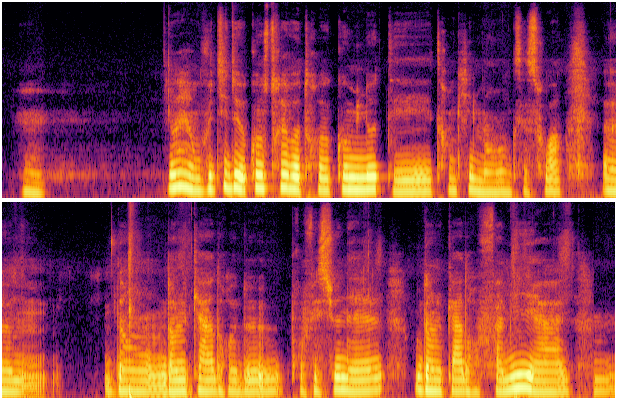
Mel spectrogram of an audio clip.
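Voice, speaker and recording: Soft-spoken and very slow, a woman with a fairly low voice talks with fairly even intonation, long, frequent pauses, and big swings in loudness, in a dry, close sound with no echo. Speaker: medium and energy healer doing card readings. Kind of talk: tarot-style guidance reading. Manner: hesitant, many fillers.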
